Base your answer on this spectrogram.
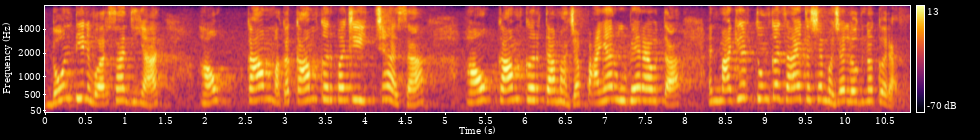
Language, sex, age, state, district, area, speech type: Goan Konkani, female, 18-30, Goa, Tiswadi, rural, spontaneous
